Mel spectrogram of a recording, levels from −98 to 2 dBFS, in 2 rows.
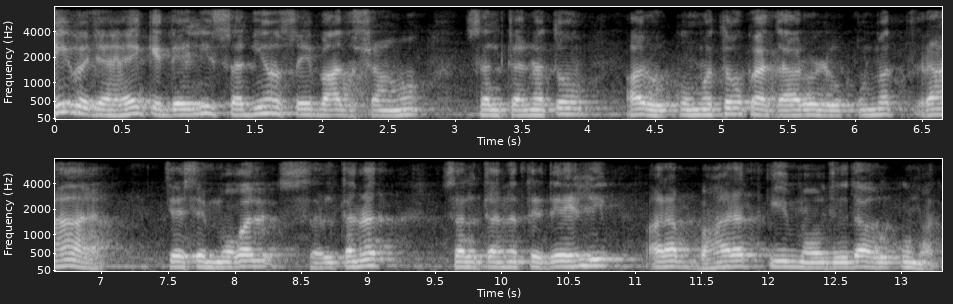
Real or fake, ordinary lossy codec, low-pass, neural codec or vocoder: fake; none; 7.2 kHz; codec, 24 kHz, 6 kbps, HILCodec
